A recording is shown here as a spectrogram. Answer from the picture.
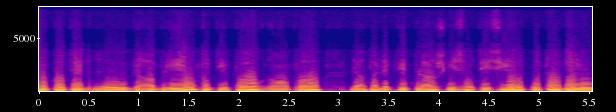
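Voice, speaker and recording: Somewhat breathy, a man talks with a fairly high pitch. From northern France, Nord coast near Dunkirk. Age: 70s. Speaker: elderly former local resident. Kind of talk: personal reminiscence. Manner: halting, with many repeated words.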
